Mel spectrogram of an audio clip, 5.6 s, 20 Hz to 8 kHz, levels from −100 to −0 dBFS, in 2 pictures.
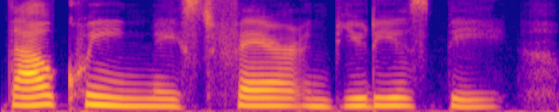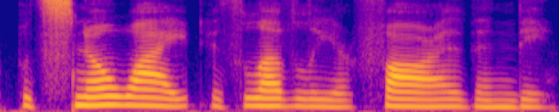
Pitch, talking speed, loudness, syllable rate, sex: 195 Hz, 160 wpm, -19 LUFS, 3.7 syllables/s, female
